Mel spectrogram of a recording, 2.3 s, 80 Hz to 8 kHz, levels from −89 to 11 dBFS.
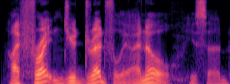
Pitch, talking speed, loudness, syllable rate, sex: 105 Hz, 210 wpm, -19 LUFS, 5.9 syllables/s, male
